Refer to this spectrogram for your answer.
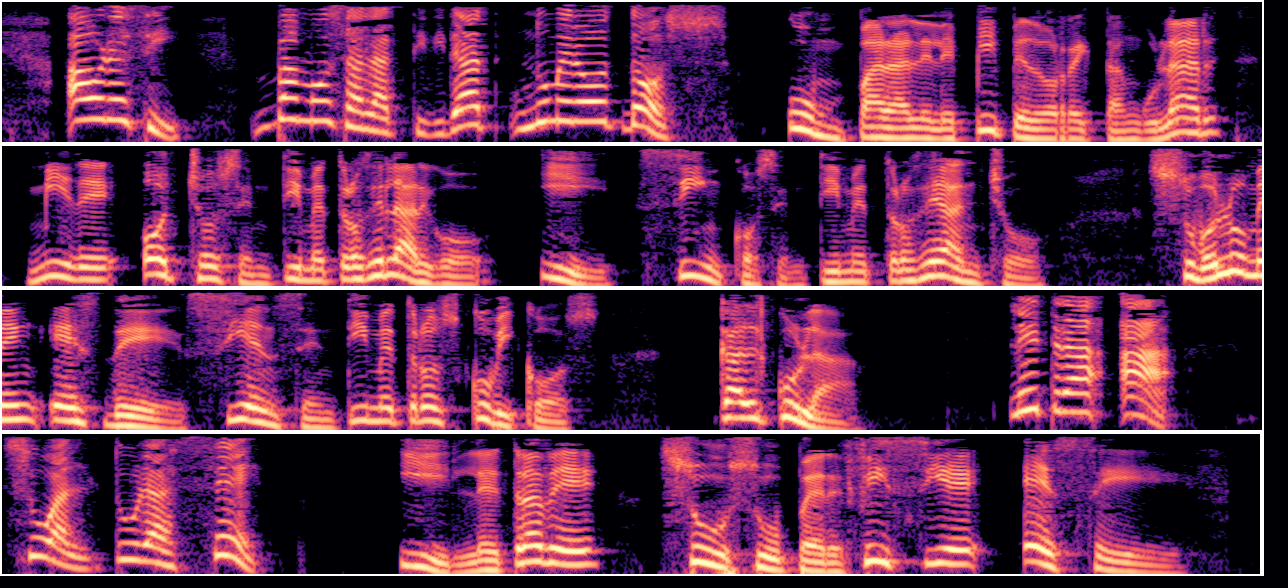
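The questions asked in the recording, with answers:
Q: Letra A, su altura C.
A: 2,5 cm

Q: Y letra B, su superficie S.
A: 145 cm2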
